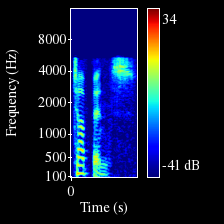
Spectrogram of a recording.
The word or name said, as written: twopence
